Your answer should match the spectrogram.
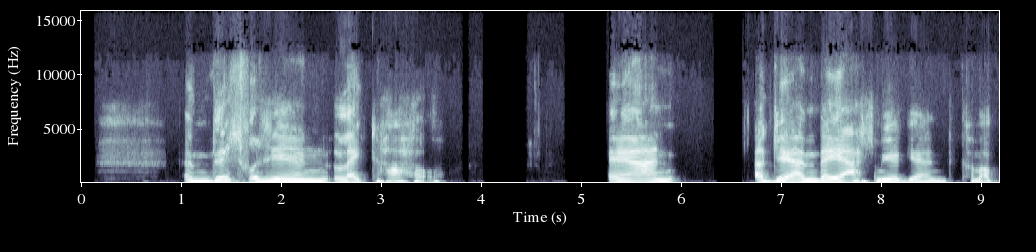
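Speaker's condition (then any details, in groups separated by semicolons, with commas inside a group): Cerebral palsy; since birth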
